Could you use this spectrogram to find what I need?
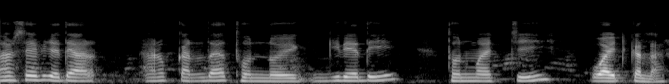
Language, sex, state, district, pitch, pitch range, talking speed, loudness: Chakma, male, Tripura, Unakoti, 170 Hz, 155-185 Hz, 115 wpm, -21 LUFS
